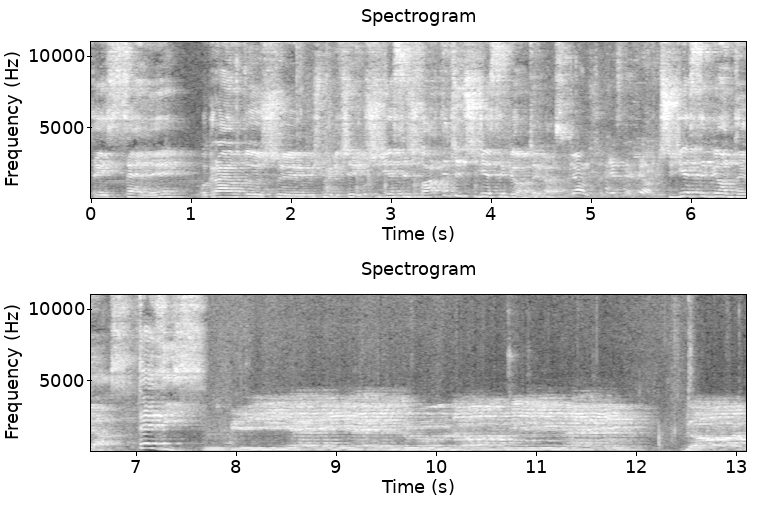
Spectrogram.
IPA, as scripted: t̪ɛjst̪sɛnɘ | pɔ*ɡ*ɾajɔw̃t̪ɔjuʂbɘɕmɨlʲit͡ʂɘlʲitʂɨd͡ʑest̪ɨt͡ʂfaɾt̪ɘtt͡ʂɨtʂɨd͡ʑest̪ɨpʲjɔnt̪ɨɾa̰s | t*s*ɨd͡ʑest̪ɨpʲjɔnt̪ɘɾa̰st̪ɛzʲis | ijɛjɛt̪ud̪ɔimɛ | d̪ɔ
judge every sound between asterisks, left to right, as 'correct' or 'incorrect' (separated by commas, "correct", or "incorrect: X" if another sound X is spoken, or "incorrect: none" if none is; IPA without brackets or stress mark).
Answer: correct, incorrect: ʂ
